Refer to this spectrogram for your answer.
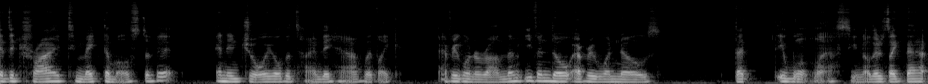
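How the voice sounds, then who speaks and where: This man's voice sits at a medium pitch, somewhat breathy and delivered in a flat monotone. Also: moderate pace. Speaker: manga reviewer. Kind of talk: video review. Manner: halting.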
